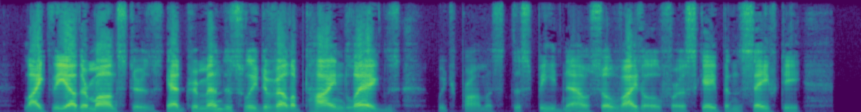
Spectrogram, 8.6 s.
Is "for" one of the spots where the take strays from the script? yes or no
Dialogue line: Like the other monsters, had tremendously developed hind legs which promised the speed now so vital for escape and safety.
no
